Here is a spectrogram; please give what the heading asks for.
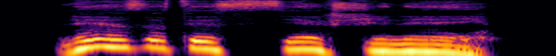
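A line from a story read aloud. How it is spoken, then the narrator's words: Sighing. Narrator (Russian): вздохнул Яковлев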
